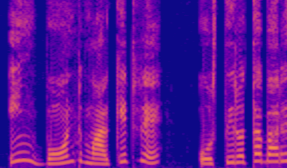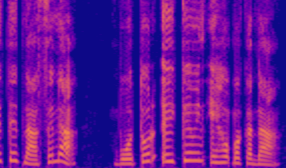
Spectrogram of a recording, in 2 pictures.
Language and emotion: Santali, fearful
